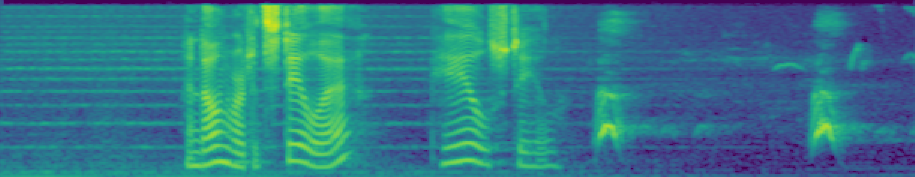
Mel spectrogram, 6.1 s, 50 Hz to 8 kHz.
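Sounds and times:
speech: 0:01.2 - 0:03.8
dog barking: 0:04.0 - 0:04.8, 0:05.4 - 0:06.0.

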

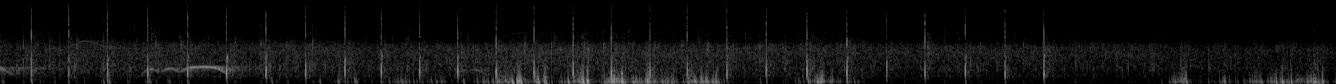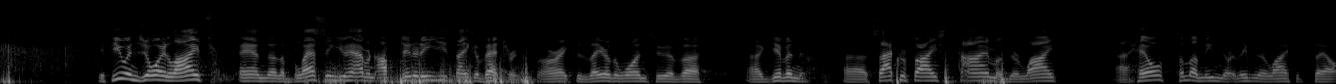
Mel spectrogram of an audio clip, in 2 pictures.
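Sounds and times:
large audience applauding for standing veterans around Veterans Day: 0:00.0 - 0:14.1
speech: 0:14.5 - 0:26.7.

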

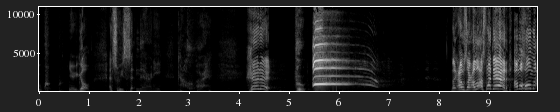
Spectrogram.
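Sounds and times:
speech: 0:00.0 - 0:05.8, 0:08.2 - 0:09.9
voice imitating a man's high-pitched falling scream: 0:05.4 - 0:06.9.

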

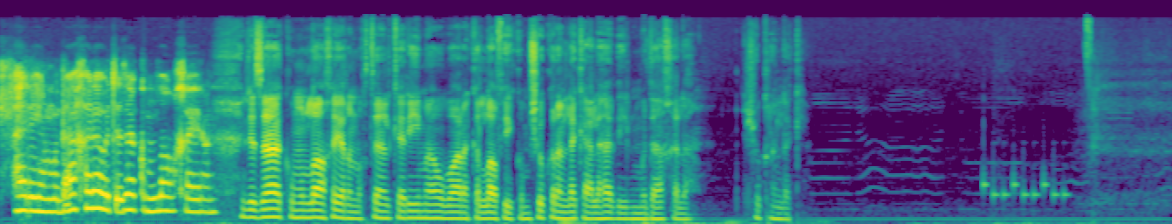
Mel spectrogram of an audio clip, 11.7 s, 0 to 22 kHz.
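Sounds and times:
speech: 0:00.2 - 0:08.1
short phone beeps: 0:09.8 - 0:10.8
wavering electronic tone of an incoming phone call: 0:09.8 - 0:10.9
steady low hum on a telephone line: 0:09.8 - 0:11.1.

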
